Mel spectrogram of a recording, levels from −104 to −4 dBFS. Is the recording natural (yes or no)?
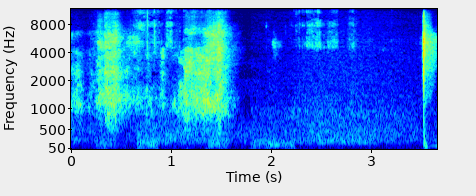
no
